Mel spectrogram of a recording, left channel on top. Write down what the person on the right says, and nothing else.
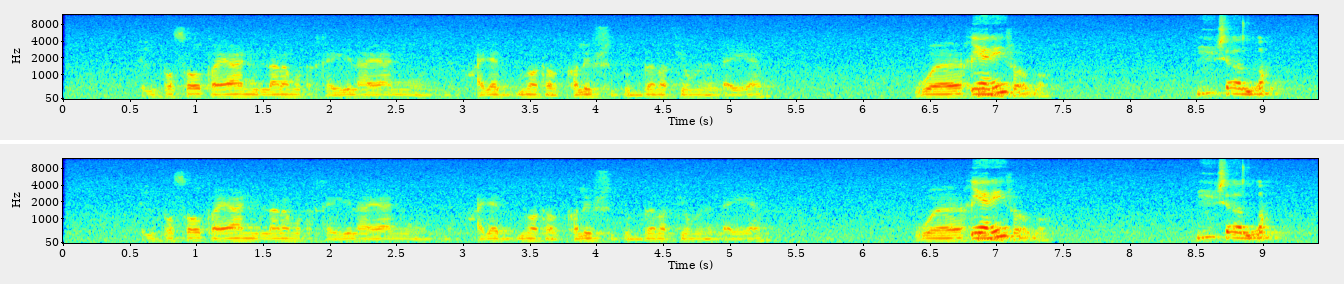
يا ريت
ان شاء الله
